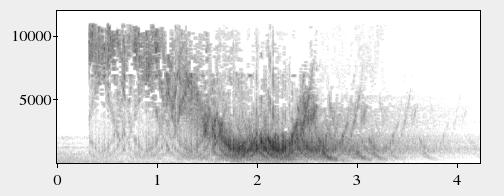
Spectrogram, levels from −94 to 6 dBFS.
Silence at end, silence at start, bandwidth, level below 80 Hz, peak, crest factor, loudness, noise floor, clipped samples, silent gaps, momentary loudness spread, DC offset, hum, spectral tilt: 1.05 s; 0.3 s; 11.5 kHz; -78 dBFS; -6 dBFS; 22 dB; -22 LUFS; -69 dBFS; under 0.1%; none; 22 LU; under 0.1%; none; 2 dB/octave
